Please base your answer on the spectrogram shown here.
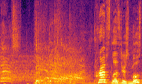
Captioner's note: body thuds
